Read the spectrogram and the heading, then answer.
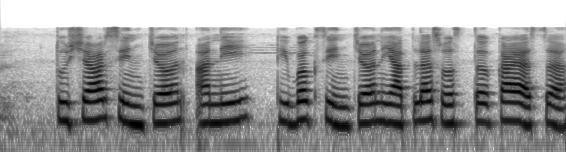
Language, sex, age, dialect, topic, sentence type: Marathi, female, 18-24, Southern Konkan, agriculture, question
